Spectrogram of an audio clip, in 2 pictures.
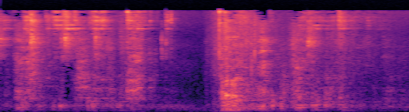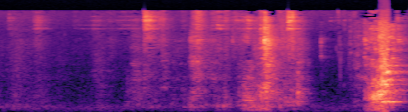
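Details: Luna, a pit bull, celebrating getting home after a weekend away: bursts of excited vocalising, mostly whining and yelping sounds, ending in one loud sharp bark.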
